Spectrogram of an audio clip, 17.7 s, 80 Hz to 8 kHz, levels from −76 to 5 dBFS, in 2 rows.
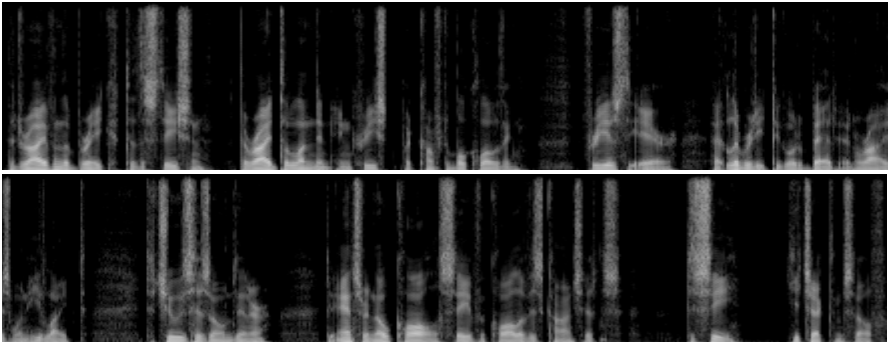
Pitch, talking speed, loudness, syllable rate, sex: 90 Hz, 175 wpm, -22 LUFS, 5.1 syllables/s, male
